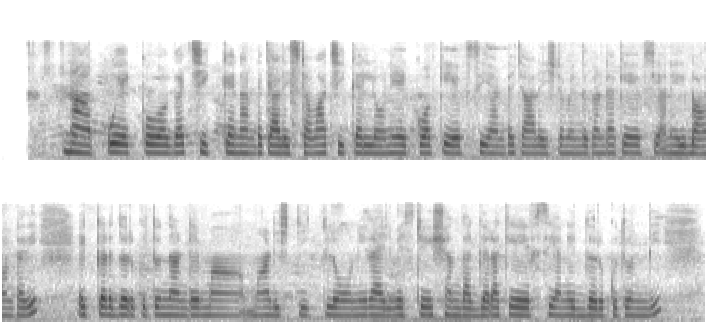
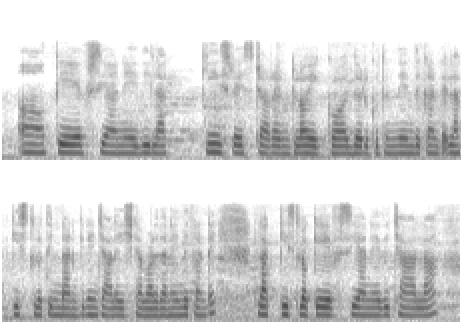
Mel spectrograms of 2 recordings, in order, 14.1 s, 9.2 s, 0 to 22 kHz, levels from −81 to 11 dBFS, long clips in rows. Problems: constant background noise, background conversations at intervals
